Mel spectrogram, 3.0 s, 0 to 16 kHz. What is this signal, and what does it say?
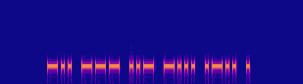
Morse code, heard as a keyed tone, about 36 wpm, 700 Hz. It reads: DOUBLE
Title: Sentences from Top 1400 Words - New Word Drill - 35wpm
